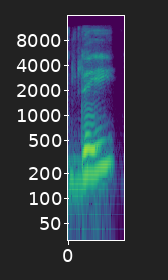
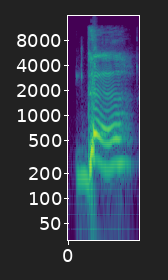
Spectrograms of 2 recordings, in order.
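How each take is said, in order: First: The letter is said by its name, dee. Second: The letter is said as its sound, duh. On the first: The speaker calls it wrong. "So one time I was saying D" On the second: The speaker calls it right. "He sounded it out"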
